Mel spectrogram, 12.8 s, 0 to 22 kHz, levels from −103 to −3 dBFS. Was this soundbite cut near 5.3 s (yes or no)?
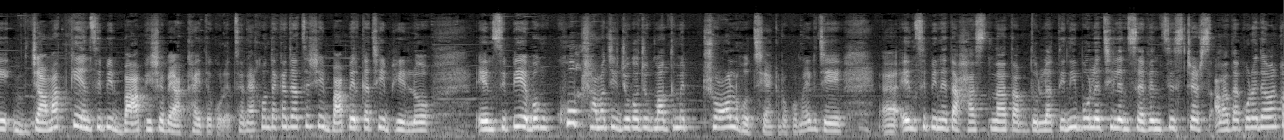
no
